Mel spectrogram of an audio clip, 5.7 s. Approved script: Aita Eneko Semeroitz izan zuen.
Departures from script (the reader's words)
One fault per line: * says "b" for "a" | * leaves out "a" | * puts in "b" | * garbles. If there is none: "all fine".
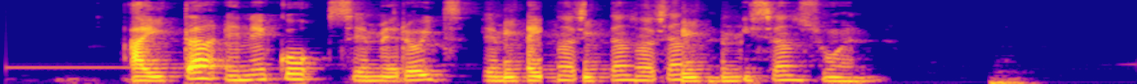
* garbles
